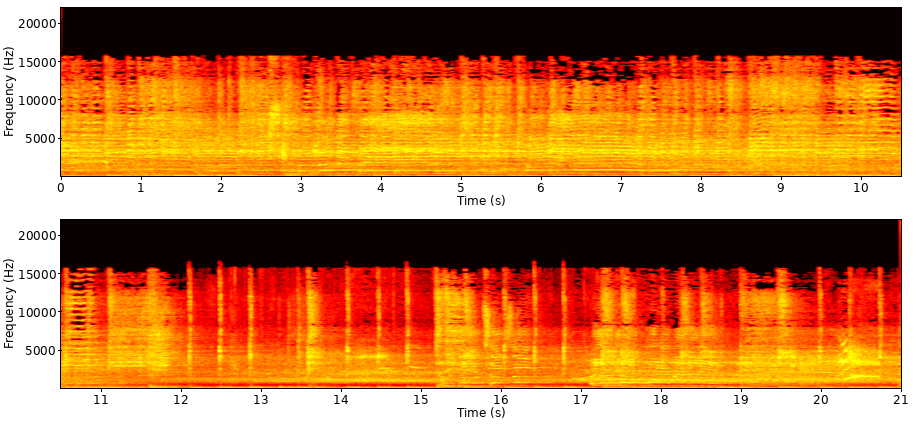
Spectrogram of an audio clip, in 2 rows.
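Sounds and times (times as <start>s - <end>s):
voices singing long notes: 0.0s - 11.4s
live pop band: 0.0s - 21.0s
crowd whooping: 16.9s - 21.0s.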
